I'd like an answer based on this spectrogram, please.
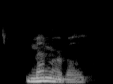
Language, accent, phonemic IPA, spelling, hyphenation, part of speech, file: English, Southern England, /ˈmɛm.(ə)ɹə.bl̩/, memorable, mem‧or‧able, adjective / noun, LL-Q1860 (eng)-memorable.wav
- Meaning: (adjective) Worthy to be remembered; very important or remarkable; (noun) Something interesting enough to be remembered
